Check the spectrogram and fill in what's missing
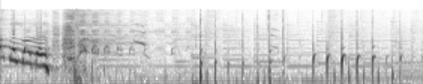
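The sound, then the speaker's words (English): A man voices a quick, high, falling dog-like whimper from his belly, then a series of short, wet popping plops ticks along irregularly, fairly loud. “Oh yeah, I made the dog noise too.”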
